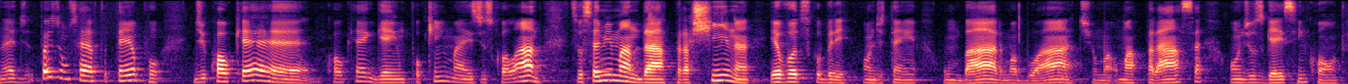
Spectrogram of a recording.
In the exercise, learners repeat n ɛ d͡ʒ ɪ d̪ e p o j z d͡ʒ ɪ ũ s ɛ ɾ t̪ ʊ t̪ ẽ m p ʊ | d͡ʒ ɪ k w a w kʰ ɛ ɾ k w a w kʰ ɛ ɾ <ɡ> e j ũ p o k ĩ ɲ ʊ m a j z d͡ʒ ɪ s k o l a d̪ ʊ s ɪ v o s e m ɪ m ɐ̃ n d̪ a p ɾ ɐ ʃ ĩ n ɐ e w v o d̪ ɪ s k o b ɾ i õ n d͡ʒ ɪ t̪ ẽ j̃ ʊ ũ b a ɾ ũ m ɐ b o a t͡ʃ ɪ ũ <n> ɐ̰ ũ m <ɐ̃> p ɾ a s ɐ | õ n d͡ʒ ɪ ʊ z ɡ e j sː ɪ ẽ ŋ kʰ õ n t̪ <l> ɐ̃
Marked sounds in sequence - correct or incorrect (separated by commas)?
correct, incorrect, incorrect, incorrect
